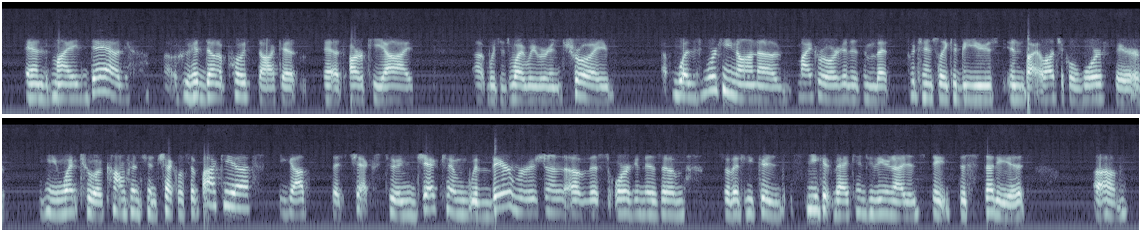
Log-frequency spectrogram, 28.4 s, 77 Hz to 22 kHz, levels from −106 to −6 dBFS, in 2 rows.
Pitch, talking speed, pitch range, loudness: 175 Hz, 140 wpm, 160-185 Hz, -21 LUFS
